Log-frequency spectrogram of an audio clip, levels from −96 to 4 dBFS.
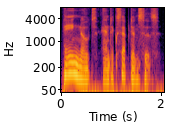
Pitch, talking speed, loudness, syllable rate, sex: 100 Hz, 115 wpm, -17 LUFS, 4.3 syllables/s, male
